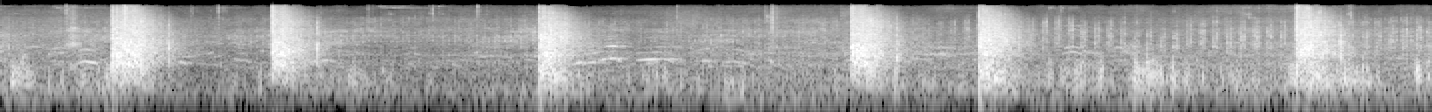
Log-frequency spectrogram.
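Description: Six gunshots from revolvers firing blanks in a staged gunfight, spaced unevenly about one to two and a half seconds apart, each a sharp crack with a short echo.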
